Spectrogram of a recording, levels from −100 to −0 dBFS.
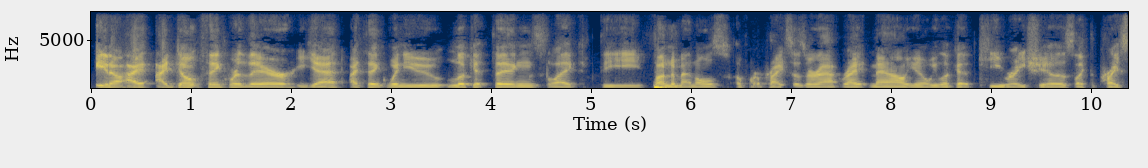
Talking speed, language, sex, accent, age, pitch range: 210 wpm, English, male, American, 30-49, 100-115 Hz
